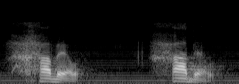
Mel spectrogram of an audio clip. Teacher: Kind of a breathy start to it.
